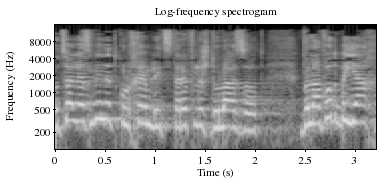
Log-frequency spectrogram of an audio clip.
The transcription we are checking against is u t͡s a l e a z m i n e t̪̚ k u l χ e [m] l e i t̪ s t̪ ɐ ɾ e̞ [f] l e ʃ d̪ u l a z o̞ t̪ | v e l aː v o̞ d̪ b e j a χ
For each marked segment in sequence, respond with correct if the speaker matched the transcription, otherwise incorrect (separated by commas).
correct, correct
